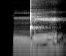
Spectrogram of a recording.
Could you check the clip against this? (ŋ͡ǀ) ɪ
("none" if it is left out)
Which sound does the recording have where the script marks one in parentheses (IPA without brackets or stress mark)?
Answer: ŋ͡ǃ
